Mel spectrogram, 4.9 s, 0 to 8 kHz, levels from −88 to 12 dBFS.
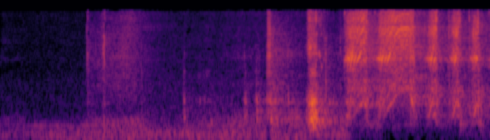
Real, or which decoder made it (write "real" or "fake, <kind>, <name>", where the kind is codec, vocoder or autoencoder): real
